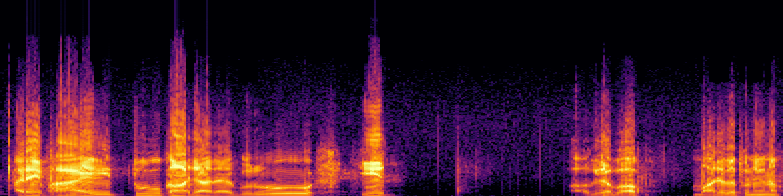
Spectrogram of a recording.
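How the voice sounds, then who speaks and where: A smooth-talking Bombay street guy. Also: mid-range voice, unhurried, slight background noise, full character voice. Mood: wheedling. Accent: Bombay street Hindi. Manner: flattering, wheedling, joking.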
